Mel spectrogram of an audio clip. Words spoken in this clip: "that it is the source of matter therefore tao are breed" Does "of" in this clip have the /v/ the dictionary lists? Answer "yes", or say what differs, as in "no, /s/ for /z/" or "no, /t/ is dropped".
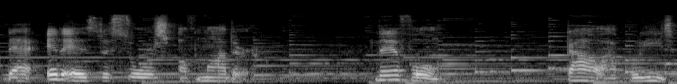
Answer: yes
